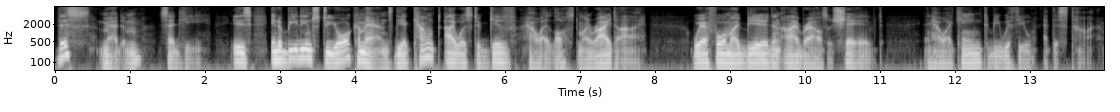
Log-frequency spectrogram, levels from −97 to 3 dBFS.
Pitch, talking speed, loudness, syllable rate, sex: 95 Hz, 175 wpm, -20 LUFS, 4.6 syllables/s, male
